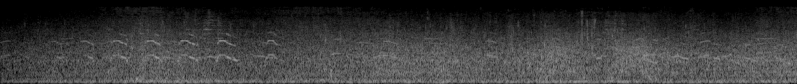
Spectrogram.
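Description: Bird calls over a steady rushing noise that fades in during the first second: a quick run of about six short calls, each a rise and fall in pitch, about four a second, between one and three seconds in, then a few fainter calls later.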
